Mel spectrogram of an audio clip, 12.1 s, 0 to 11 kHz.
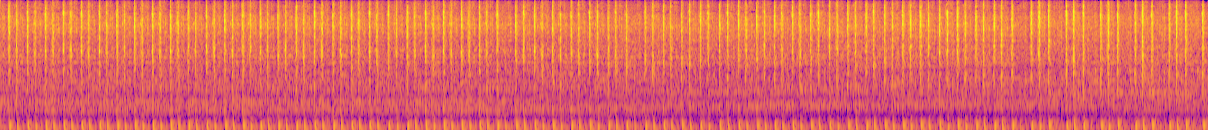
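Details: Sokół 1000 motorcycle after a full rebuild (patina exterior, 12V generator fitted), only briefly prewarmed. Even, strong exhaust pulses at a steady low idle with no knocks or whine; normal idle.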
